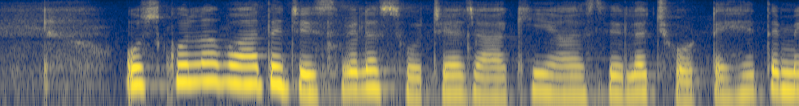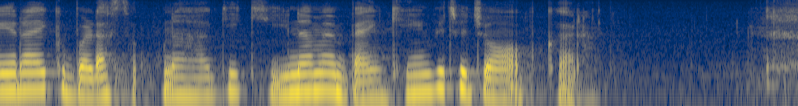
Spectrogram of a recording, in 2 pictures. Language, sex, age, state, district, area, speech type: Dogri, female, 30-45, Jammu and Kashmir, Udhampur, urban, spontaneous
